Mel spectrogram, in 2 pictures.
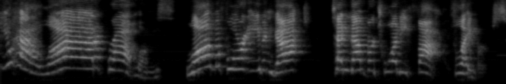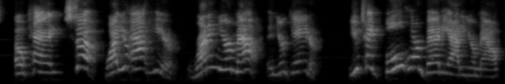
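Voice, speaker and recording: A woman's voice: very high-pitched, pushed and bright. A woman on a livestream from her home, combatively calling someone out with scornful, sassy jabs like "babe" and "honey". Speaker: YouTube live streamer. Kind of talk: ranting livestream callout.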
